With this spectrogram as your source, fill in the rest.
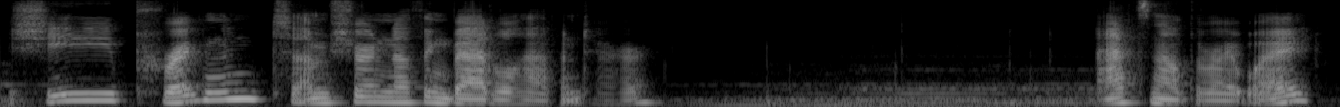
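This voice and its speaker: A man's voice: mid-range voice, unhurried, vocal fry, a bit bright. A man streaming a game live and commenting with sarcastic jokes and frequent laughter. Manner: joking, sarcastic asides; laughs often while talking.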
